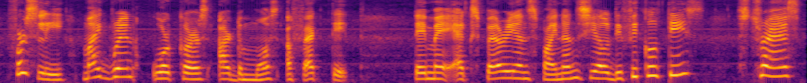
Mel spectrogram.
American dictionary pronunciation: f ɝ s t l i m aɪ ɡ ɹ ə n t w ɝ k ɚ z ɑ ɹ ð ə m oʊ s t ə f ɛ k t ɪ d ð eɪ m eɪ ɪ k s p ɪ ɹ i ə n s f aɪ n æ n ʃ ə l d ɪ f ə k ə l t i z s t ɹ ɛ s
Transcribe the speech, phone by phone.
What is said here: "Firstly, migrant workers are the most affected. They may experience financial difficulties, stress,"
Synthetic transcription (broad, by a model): f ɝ s t l i m aɪ ɡ ɹ ə n t w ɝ k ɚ s ɑ ɹ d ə m oʊ s t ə f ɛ k t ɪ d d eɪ m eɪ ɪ k s p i ɹ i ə n s f aɪ n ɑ n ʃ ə l d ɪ f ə k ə l t i s t ɹ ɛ s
